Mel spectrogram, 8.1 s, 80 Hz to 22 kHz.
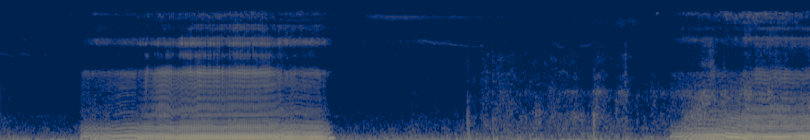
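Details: Senior fawn female pug, thirteen years old, in Japan on 3 March 2024, snoring: two long, low, rattling snores with stacked buzzy tones, the first lasting about two seconds, separated by quieter breathing noise.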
